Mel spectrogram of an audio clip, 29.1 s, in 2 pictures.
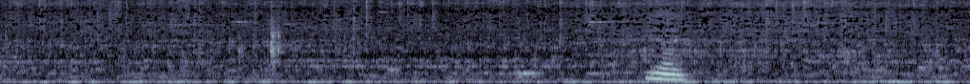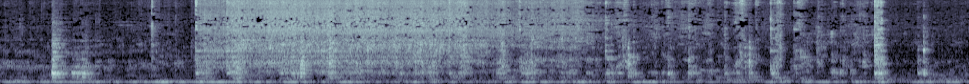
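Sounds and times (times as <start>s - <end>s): loud sizzle: 0.0s - 29.0s
paste frying in oil: 0.0s - 29.0s
spatula scraping and clinking pan: 16.8s - 28.6s
spatula tapping pan: 21.3s - 28.6s.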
